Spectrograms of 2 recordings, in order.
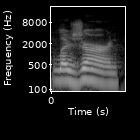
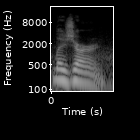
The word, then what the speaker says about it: Lejeune: family members is camp luzerne the family pronounces it luzerne as though it had an R in it which it does not have John luzerne is one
